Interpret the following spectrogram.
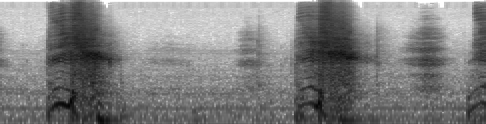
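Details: Male with a massive allergic hay fever attack: two loud, sharp sneezes, each preceded by a quick in-breath, in an intense sneezing fit.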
